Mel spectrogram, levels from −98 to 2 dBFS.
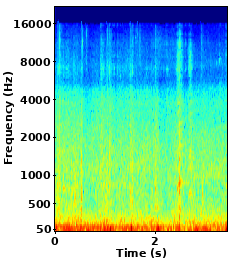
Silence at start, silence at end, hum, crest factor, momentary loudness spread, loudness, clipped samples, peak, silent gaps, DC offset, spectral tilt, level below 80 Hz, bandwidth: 0 s; 0 s; none; 16 dB; 4 LU; -21 LUFS; under 0.1%; 0 dBFS; none; under 0.1%; -7 dB/octave; -18 dBFS; 12 kHz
